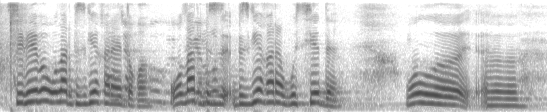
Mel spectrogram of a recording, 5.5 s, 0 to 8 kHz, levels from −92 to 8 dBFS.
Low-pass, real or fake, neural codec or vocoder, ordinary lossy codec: 7.2 kHz; real; none; none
